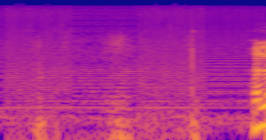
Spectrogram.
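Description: Steady low electrical hum of the recording setup's microphone line, with a few faint soft low sounds. A man's voice starts right at the end.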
